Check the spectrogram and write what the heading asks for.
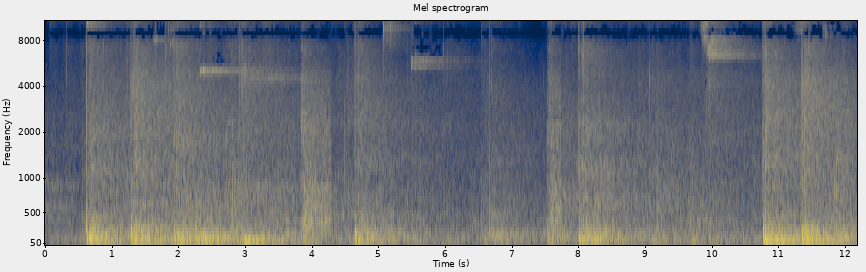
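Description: Basketball bouncing on a hardwood gym floor during play: irregular, heavy bounces that echo through the large hall. A few short high-pitched sneaker squeaks are heard between them.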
